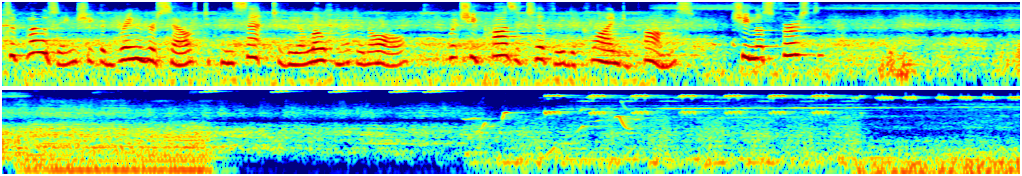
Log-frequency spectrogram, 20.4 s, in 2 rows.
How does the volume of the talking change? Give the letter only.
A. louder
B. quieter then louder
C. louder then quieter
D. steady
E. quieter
D.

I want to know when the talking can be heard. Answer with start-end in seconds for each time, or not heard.
0.0-8.2.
